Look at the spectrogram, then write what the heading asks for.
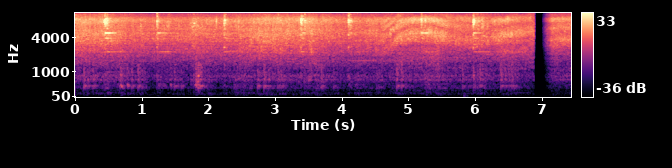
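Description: Pumpkin cubes frying in oil in a metal kadai, sizzling steadily, with a spatula clicking and scraping against the pan as they are stirred and turned. The sound drops out for an instant near the end.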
